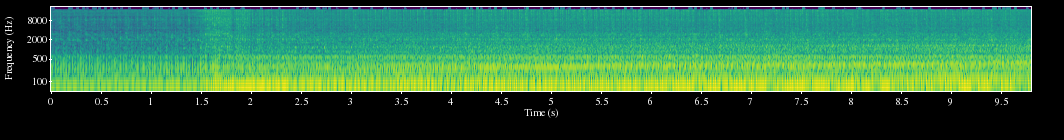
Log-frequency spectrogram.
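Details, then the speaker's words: Old truck engine, unrun for 30 years, now warm with water running through the block: low, even rumble settling into a steady idle, no knocks or misses, 40 psi oil pressure at idle (nearly 50 revved). Slight smoke, rings not yet seated. Normal warm idle. "all right there you go she runs you can see that nice and warm and you saw the oil pressure got you know 40 pounds of idle at almost 50 pounds when it revved it up"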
